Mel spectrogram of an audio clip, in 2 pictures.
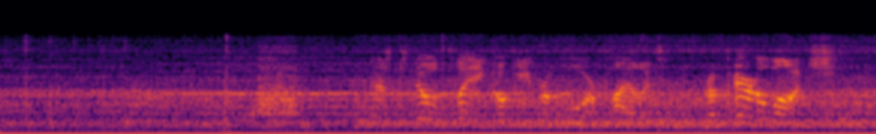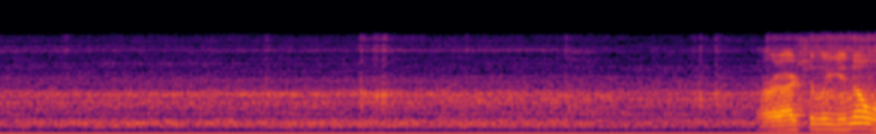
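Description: A spacecraft engine hums steadily.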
